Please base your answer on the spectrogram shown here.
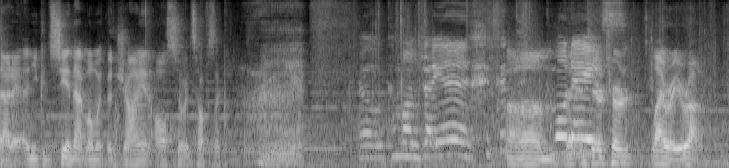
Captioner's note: growls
